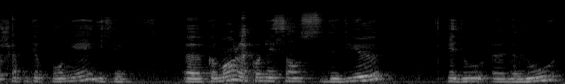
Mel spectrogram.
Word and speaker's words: connaissance: Estas S ahora no se pronuncian y bueno, el verbo connaître ha variado mucho. Aquí habría que pronunciar la connaissance, no se pronuncia más desde hace más de 200 años aproximadamente. Esas formas arcaicas han desaparecido y lo que tenemos hoy día en el francés moderno es la connaissance, ¿okay?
